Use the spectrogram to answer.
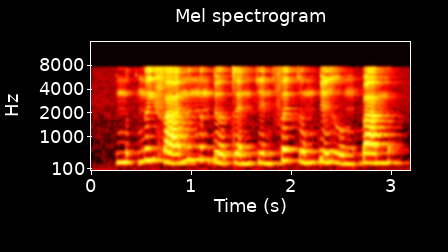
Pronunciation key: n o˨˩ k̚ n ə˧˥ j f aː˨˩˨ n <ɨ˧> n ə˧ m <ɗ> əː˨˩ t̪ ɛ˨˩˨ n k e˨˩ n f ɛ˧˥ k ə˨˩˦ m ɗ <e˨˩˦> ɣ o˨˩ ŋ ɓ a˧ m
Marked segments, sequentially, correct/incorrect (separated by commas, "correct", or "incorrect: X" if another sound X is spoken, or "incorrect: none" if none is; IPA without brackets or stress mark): correct, correct, correct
